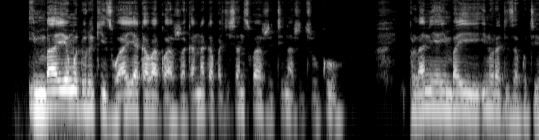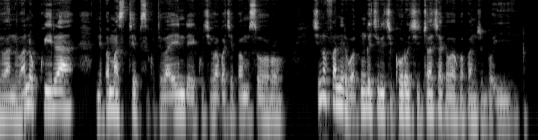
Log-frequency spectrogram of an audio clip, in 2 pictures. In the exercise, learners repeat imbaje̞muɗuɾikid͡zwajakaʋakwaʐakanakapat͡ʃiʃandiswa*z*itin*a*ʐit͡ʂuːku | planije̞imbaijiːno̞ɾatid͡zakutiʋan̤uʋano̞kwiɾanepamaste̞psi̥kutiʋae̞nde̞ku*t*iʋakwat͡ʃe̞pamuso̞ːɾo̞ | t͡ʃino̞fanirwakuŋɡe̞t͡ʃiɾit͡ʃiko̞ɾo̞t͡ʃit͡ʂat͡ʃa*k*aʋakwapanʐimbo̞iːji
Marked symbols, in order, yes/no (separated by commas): no, yes, no, yes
